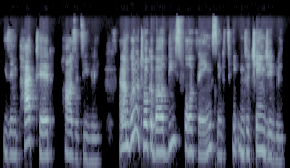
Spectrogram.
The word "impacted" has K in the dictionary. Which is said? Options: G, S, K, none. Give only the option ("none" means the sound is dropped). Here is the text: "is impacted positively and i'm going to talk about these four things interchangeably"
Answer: K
